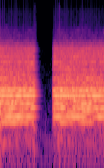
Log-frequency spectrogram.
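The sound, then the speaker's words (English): A loud horn from a train passing in West Georgia, next to the tournament, sounds in two sustained blasts separated by a brief silence, its rich, chord-like tone steady, with no talking over it. “Did you hear a train?”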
